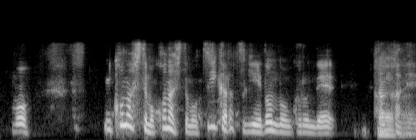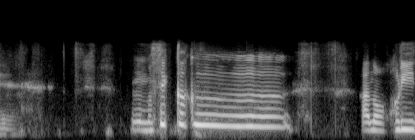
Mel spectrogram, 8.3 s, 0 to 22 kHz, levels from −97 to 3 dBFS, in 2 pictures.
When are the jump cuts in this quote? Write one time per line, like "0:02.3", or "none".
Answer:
0:03.7
0:05.3

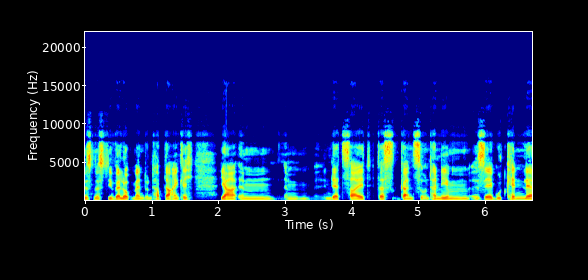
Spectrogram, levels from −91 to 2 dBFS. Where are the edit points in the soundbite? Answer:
0:04.3

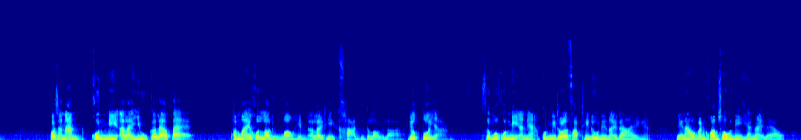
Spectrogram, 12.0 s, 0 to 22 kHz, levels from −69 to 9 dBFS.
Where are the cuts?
0:06.1

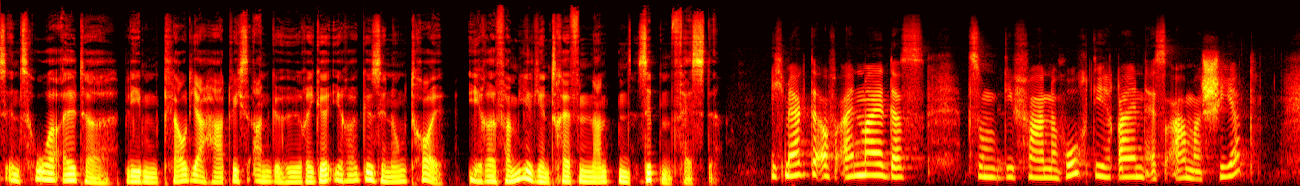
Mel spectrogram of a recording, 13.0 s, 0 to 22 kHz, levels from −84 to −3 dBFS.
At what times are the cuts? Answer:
0:04.5
0:06.3
0:10.0
0:11.4

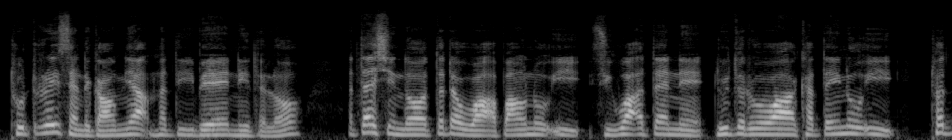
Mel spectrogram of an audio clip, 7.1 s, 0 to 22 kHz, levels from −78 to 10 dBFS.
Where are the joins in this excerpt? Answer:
0:05.3

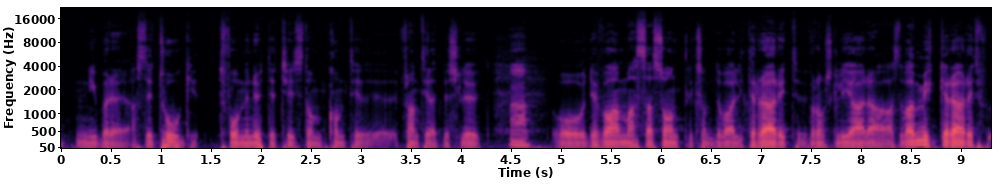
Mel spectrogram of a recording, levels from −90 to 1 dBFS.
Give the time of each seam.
0:04.8
0:07.5

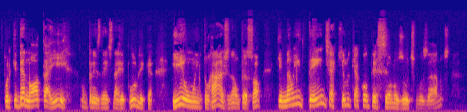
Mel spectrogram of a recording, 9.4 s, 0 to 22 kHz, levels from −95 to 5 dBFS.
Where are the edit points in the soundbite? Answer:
none

